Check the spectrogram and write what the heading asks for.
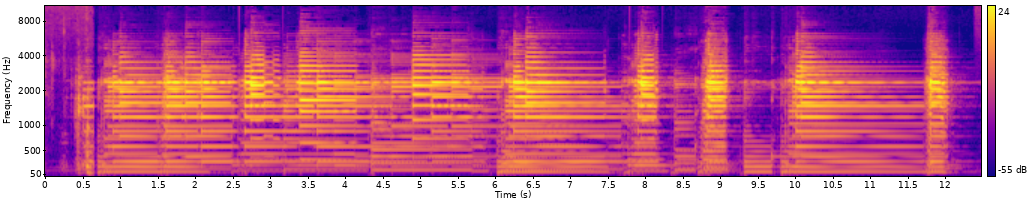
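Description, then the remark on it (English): An electric guitar played through a tube amp with the bright switch engaged, strummed chords ringing loud and trebly with a bit of grit, sustained and separated by brief pauses, no voices. “Turn the bright switch on and...”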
